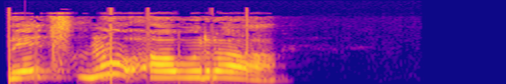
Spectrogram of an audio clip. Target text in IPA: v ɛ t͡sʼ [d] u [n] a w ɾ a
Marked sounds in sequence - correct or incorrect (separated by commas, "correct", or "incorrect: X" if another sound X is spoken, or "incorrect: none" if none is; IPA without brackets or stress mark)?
incorrect: n, incorrect: none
